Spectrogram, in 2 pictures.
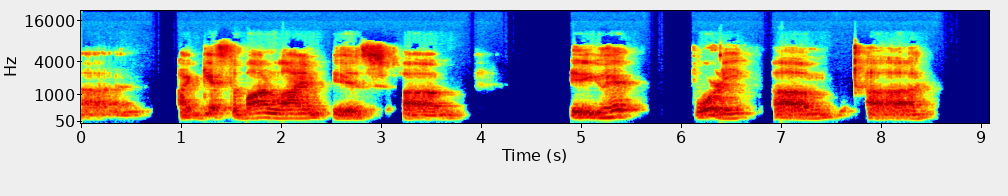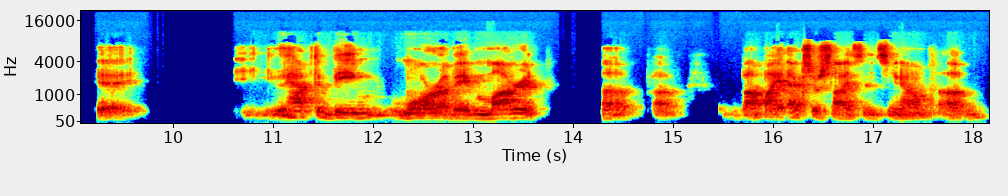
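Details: Adult man with aphasia after an ischemic stroke; the stroke was treated with TPA, which then caused a hemorrhagic stroke; he struggles to get through a sentence; aphasia.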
